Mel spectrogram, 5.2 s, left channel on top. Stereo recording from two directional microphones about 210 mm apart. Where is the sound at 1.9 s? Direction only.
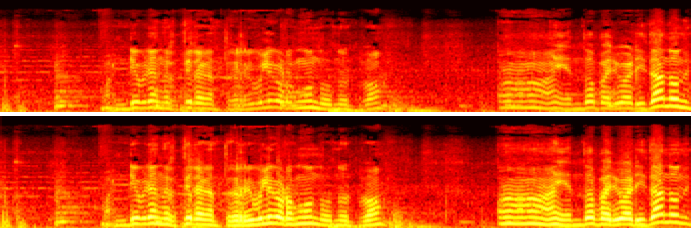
30° right (ahead or behind).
